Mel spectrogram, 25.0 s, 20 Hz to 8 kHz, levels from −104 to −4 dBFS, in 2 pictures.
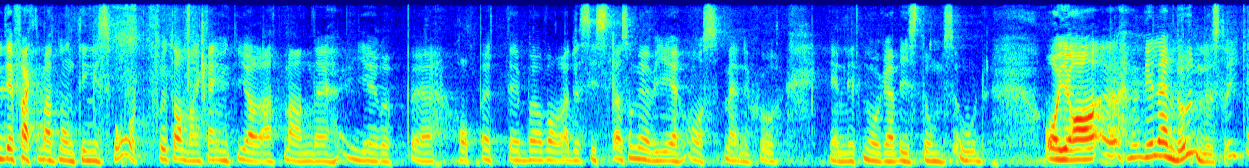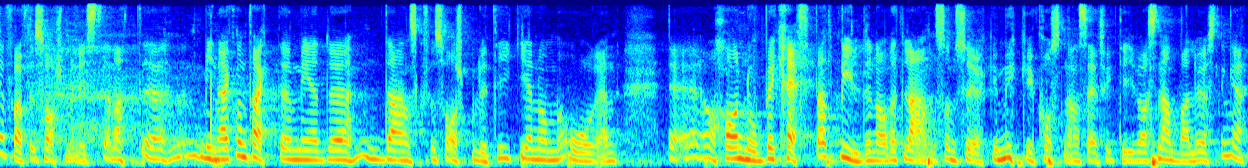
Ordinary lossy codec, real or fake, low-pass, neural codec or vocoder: none; fake; 7.2 kHz; vocoder, 22.05 kHz, 80 mel bands, Vocos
